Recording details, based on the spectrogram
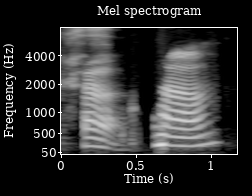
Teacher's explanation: हलक के दरमियानी हिस्से से अदा होता है। हा हा थोड़ा सा निकालने की भी कोशिश करिए।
